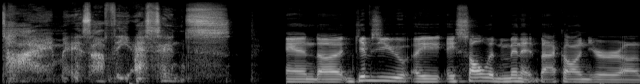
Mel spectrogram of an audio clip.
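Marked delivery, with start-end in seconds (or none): 0.0-2.3 soft, breathy, disembodied whisper. Voicing a disembodied Lego voice speaking to the players as it disappears: whispering. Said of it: "the Lego voice whispers to you".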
